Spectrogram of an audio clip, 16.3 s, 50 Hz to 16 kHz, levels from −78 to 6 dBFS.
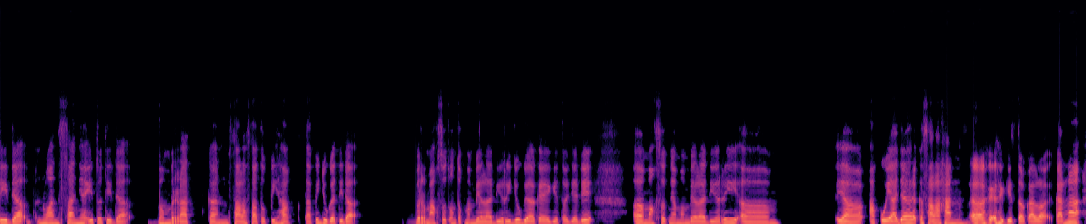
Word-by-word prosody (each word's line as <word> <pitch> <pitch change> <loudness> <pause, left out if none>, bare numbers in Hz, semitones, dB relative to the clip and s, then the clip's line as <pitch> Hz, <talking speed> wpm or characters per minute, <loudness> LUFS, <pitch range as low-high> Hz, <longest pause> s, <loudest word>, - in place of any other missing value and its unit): tidak 185 -3 +3 0.2
nuansanya 175 0 -1
itu 190 +6 -1
tidak 160 -6 -2 0.2
memberatkan 160 -1 -2
salah 155 0 0
satu 165 +1 -2
pihak, 165 -3 -2 0.2
tapi 160 +7 -3
juga 185 -5 +2
tidak 160 -3 0 0.7
bermaksud 165 +4 -2
untuk 170 -1 -6
membela 155 -2 0
diri 160 +2 -1
juga, 185 -5 +2
kayak 150 -2 0
gitu. 150 - -5
Jadi, 155 +6 +1 0.7
eee, 175 -1 +5
maksudnya 165 0 -3
membela 155 -1 0
diri, 210 +9 -1
mmm, 155 0 -1 0.8
ya 160 -3 +2
akui 175 0 +3
aja 205 +3 +4
kesalahan, 175 -2 +1
eee, 190 +1 +6
kayak 190 -1 +5
gitu. 170 0 +2
Kalau 155 0 +3 0.2
karena 215 +7 +4
170 Hz, 120 wpm, -20 LUFS, 155-180 Hz, 0.8 s, eee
